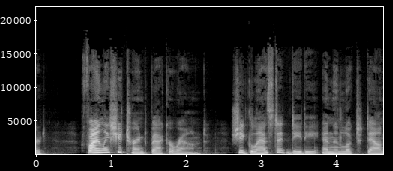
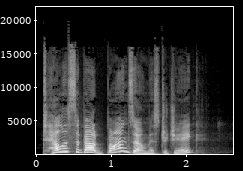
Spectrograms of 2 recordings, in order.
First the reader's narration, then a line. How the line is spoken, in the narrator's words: Suddenly, Sammy called out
